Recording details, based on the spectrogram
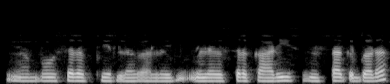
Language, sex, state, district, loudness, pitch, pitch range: Hindi, female, Bihar, Muzaffarpur, -18 LUFS, 160 Hz, 155-165 Hz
